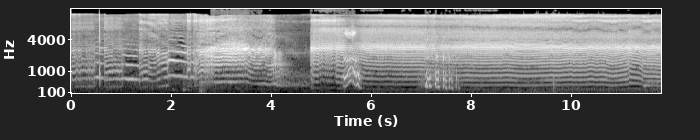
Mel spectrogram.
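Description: Bullfrog's distress scream, given with its mouth held open as it is grabbed: a loud, drawn-out wail like a crying baby. A first cry rises and wavers, then breaks off; about five seconds in a second scream starts abruptly and is held steadily to the end.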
